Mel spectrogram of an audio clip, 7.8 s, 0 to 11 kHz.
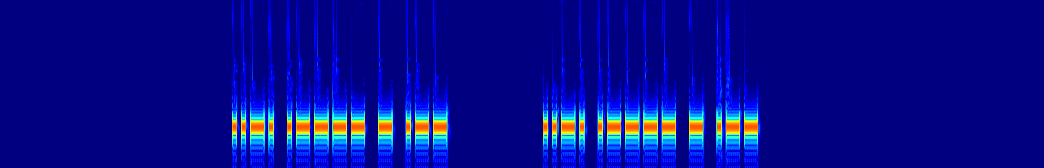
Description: Morse code, heard as a keyed tone, about 36 wpm, 700 Hz. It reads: F1TW F1TW
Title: DXCC-100 Call Signs - 4 Characters - Repeated 2x - 35wpm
